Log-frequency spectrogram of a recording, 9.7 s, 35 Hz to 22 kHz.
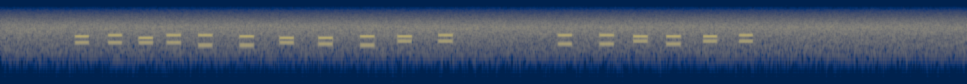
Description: DTMF, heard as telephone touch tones, dialled by hand, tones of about 140 ms, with radio hiss. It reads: 8979327420# 66050#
